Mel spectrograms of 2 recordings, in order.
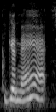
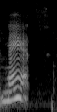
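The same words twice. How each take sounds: First: The G at the start is sounded aloud. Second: The G at the start is silent. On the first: "We used to say gnats" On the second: "for gnats"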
